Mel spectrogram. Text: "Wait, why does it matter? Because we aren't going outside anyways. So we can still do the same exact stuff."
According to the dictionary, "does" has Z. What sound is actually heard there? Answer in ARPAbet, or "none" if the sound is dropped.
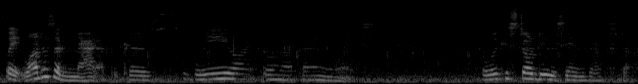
Z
